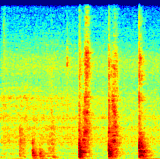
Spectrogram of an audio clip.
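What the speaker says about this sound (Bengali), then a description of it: "মশলাটা আমি কষিয়ে নেব।" Spice masala of coriander powder, turmeric and salt for sponge chingri fried in a pan, with several sharp close scraping strokes of a spatula over a faint sizzle.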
